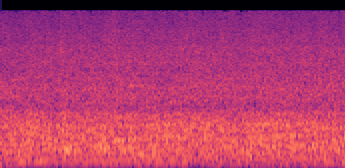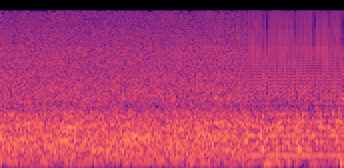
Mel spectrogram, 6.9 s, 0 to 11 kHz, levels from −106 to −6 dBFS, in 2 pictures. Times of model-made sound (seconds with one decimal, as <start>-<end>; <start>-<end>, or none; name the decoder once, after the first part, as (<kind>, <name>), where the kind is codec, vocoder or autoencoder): 5.9-6.9 (vocoder, BigVGAN v2)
